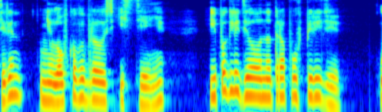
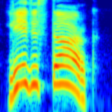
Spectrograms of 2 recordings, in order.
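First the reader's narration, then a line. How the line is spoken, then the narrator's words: Distant shout. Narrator (Russian): крикнула Мия с другой стороны пропасти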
